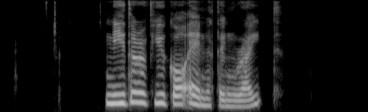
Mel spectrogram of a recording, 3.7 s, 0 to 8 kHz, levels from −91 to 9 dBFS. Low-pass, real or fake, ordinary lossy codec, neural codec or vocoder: none; fake; none; codec, 16 kHz, 8 kbps, FreqCodec, smaller model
